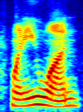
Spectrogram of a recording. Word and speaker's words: 2NE1: She started with also a 4-person girl group called 21. 2NE1 is how it's spelled.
